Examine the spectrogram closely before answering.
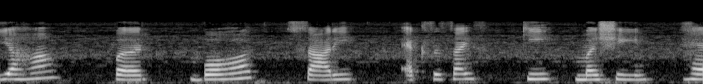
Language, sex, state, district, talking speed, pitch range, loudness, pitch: Hindi, female, Chhattisgarh, Raipur, 70 wpm, 220-245 Hz, -17 LUFS, 235 Hz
